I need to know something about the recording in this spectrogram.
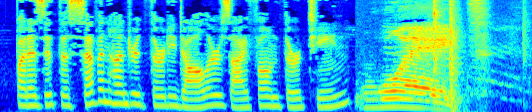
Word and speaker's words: iPhone 13: I should unbox my iPhone X3 now it's iPhone 13. I prefer iPhone X3 instead well Apple says it's pronounced iPhone 13.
